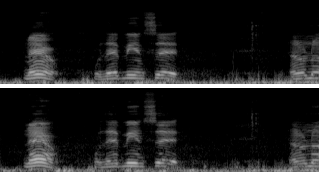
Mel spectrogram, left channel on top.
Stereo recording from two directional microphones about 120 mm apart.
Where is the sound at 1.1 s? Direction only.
25° right (ahead or behind).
